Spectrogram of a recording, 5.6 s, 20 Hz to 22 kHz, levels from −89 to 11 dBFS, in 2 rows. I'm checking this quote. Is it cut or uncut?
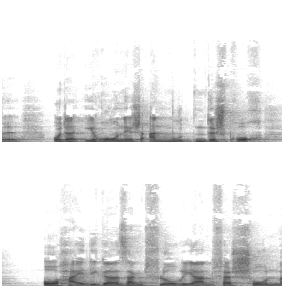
uncut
